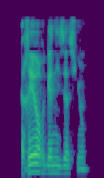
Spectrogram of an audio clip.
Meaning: reorganisation
- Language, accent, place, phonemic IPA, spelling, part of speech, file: French, France, Lyon, /ʁe.ɔʁ.ɡa.ni.za.sjɔ̃/, réorganisation, noun, LL-Q150 (fra)-réorganisation.wav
